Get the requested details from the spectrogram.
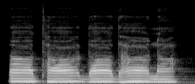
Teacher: जब इन वर्णों का हम उच्चारण करते हैं तो ऊपर वाले वाले दांत में हमारी जीभ लगती है। त थ द धा न ये दंतव्य वर्ण होते हैं।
